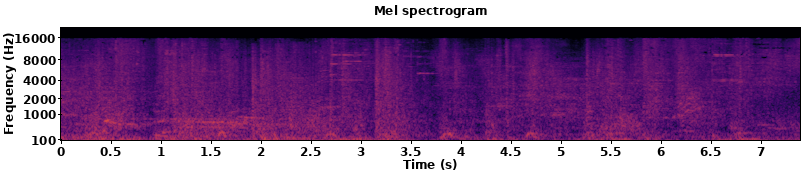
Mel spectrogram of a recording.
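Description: Spell effects and attacks in a video game battle crackle and thud quickly one after another.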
